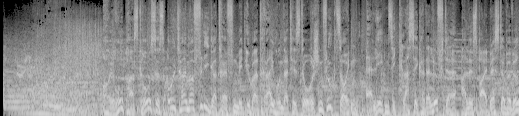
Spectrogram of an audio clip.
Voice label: Oldtimer Hahnweide, radiowerbung; radiowerbung event veranstaltung

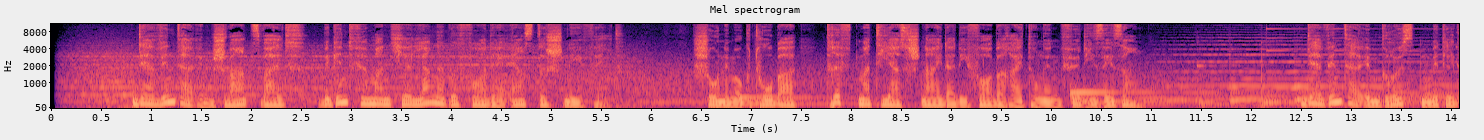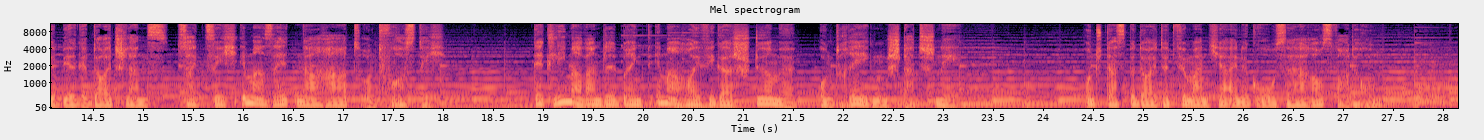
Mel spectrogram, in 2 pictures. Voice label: warme Frauenstimme, Sprecherin

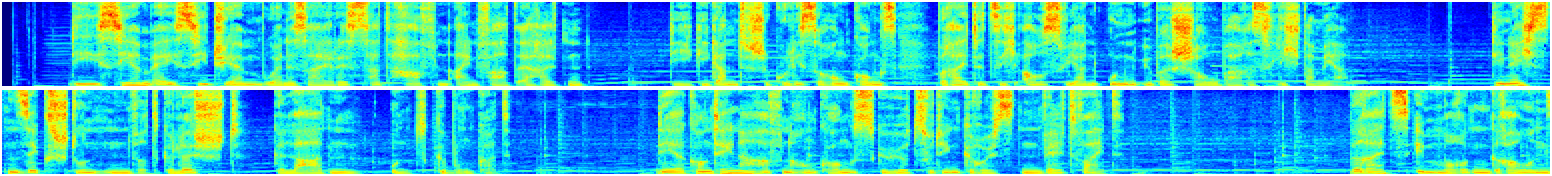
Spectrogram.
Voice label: Doku; weibliche sprecherin fuer voice-over

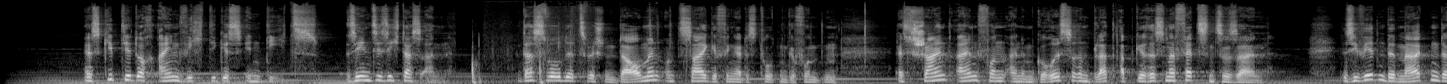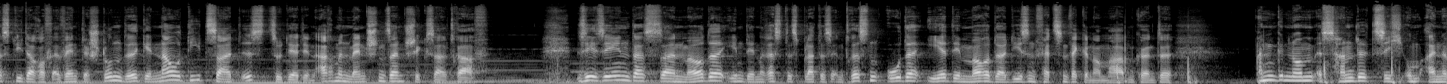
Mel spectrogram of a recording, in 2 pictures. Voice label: Hoerspiel; Inspektor Forster II

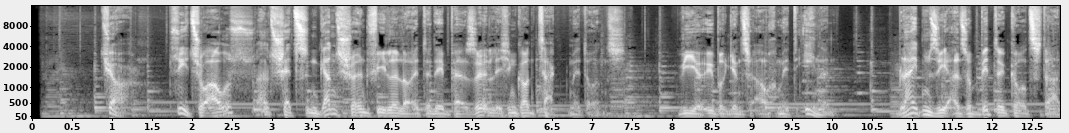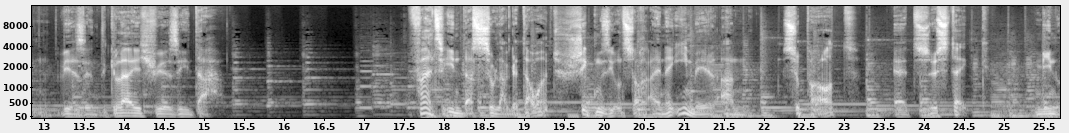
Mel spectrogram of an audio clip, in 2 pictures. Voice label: Computer Warteschleife

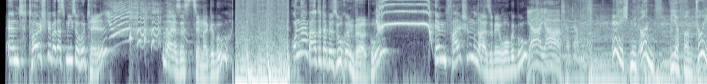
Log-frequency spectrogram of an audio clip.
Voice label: Funkspot; TUI Achern

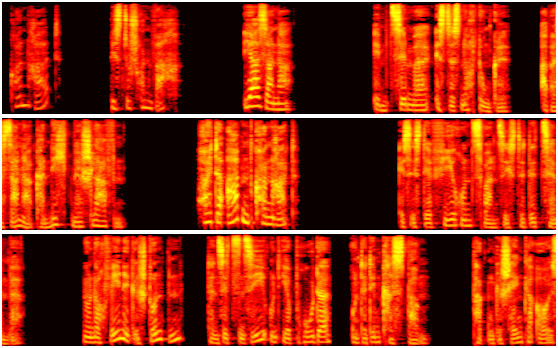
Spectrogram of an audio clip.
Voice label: Hörbuch

